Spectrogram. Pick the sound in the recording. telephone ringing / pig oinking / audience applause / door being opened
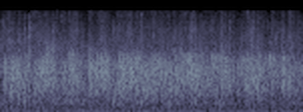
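audience applause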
